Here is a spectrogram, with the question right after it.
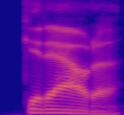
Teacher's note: In American English, whenever a T sound is kind of trapped between two vowel sounds, it almost always transforms into a soft D sound. So get out of just melts together to become get outta.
